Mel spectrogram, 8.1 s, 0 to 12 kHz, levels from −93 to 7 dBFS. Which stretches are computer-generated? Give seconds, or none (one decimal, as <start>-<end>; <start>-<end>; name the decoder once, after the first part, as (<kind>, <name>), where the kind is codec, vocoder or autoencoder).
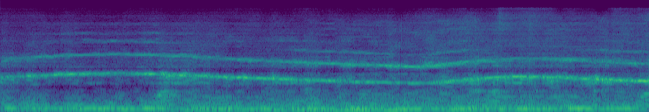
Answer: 0.0-8.1 (codec, DAC)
